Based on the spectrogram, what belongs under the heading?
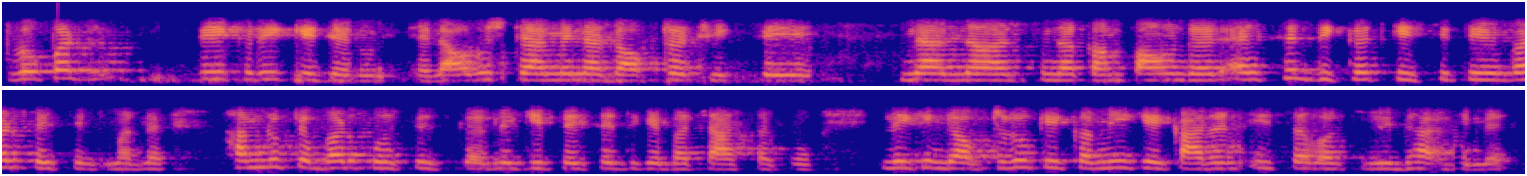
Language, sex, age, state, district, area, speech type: Maithili, female, 30-45, Bihar, Madhubani, urban, conversation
